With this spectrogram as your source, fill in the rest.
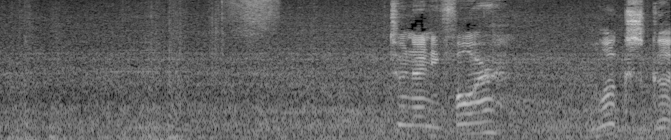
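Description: A car drives along a road with a low, steady rumble heard from inside.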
